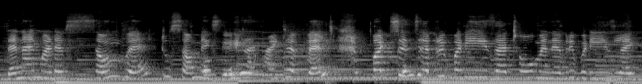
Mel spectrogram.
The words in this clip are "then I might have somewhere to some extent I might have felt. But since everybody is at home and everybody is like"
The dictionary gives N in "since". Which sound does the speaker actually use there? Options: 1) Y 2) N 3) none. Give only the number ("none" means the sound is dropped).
2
